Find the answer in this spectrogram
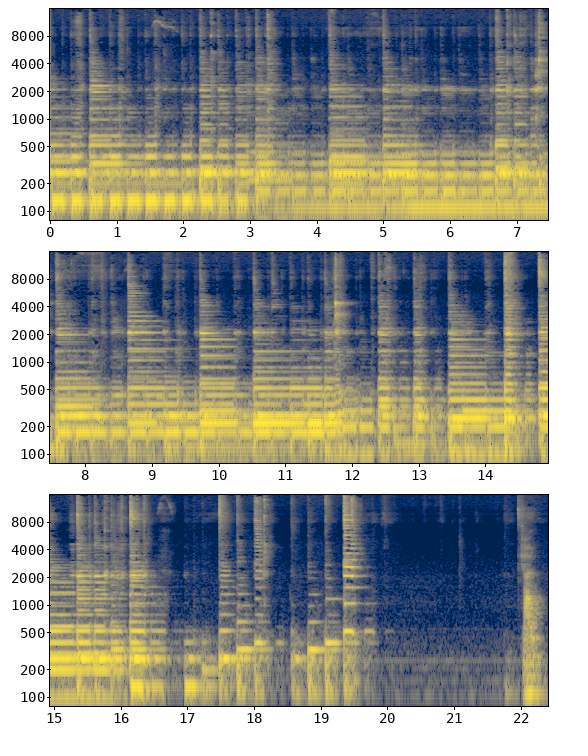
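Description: Nylon-string classical guitar fingerpicked, arpeggiated chords over a steady bass line. About three-quarters of the way through it thins to a few last notes, which ring out and die away, leaving near quiet.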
